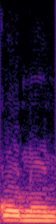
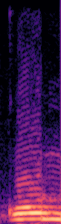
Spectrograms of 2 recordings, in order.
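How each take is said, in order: First: The word ends on an o sound. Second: The word ends on an n sound. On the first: "কয়কা দন্ত নয় ওকা পড়ি তাহলে আবার কেমন হচ্ছে" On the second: "এখানে বানান আছে কয়কা দন্তন্য কোন, আবার পড়ি"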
